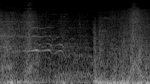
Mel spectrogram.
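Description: A horse neighs and whinnies in the Elden Ring video game, a loud close call with hoofbeats and gameplay sounds continuing underneath for a second and a half.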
